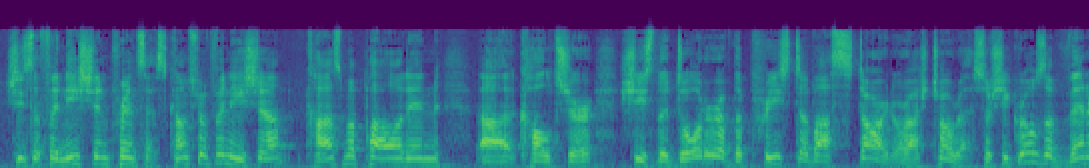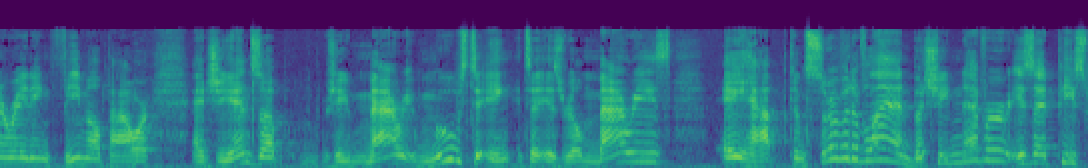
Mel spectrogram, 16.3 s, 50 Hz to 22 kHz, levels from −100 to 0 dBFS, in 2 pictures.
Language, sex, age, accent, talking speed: English, male, 50-69, American, 175 wpm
